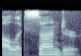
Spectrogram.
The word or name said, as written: Aleksandr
